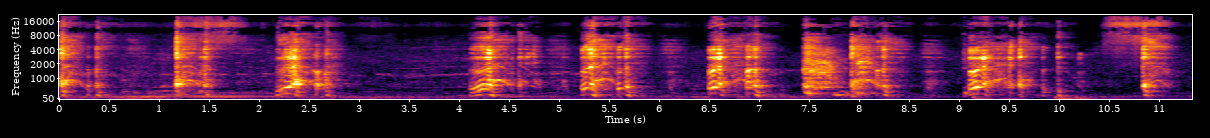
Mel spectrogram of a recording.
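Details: Man with lung cancer and a chronic cough of about 2 years, during an alternative therapy session: repeated harsh cough bursts in short bouts, with breaths and brief throat sounds between; persistent chronic cough.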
